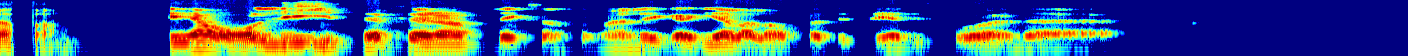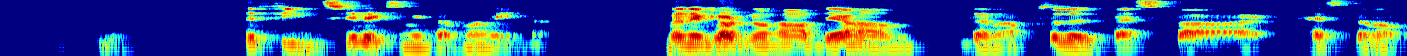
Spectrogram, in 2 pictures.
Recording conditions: poor sound quality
